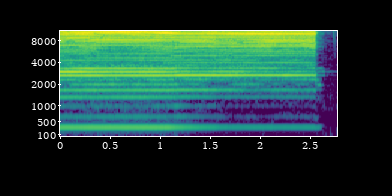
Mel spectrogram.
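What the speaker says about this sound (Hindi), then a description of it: "पहले हम हॉर्न सुन लेते हैं।" A Royal Enfield Guerrilla 450 motorcycle horn blares in one steady, loud, continuous tone for about two and a half seconds before cutting off abruptly.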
